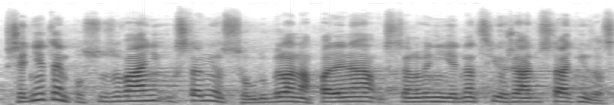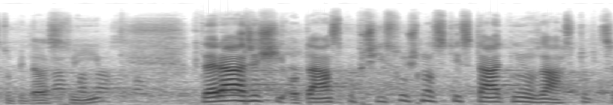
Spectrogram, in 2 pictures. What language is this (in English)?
Czech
